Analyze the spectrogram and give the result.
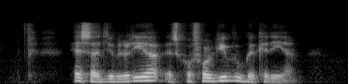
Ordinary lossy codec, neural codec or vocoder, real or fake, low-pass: AAC, 48 kbps; codec, 16 kHz, 0.3 kbps, FocalCodec; fake; 7.2 kHz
